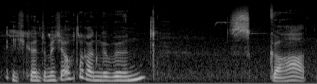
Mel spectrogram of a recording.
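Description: An actress playing a gentle, dreamy wife in a radio drama, soft-spoken and accommodating. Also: female voice, medium pitch, animated, a little slow, slight background noise. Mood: light, friendly. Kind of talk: German radio drama acting.

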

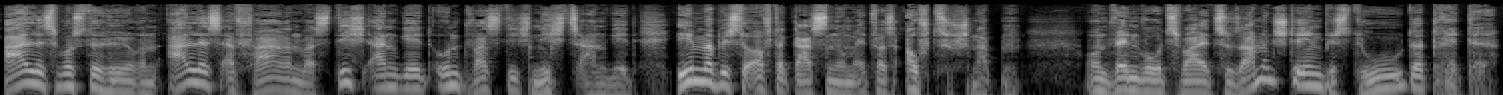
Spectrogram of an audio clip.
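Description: A man's voice: medium pitch, very animated, normal speed, no echo, clean studio sound. A man voicing an anxious, scolding and wailing musician in a dramatic audiobook story. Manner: loud, reproachful, lamenting.

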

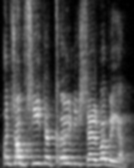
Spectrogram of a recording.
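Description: A man's voice: very high voice, expressive, brisk, sharp tone, exaggerated voice. An actor playing a stubborn, defiant man who argues back curtly at an official. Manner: defiant, curt, argumentative. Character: stubborn defiant man accused of buying stolen wood. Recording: roomy studio echo.

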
